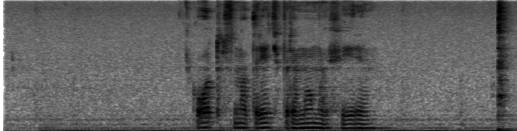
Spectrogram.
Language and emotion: Russian, neutral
